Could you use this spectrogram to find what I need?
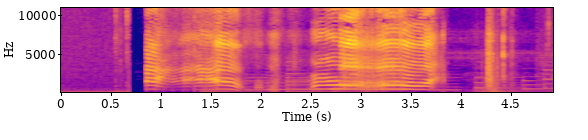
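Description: A baby cries while refusing a pacifier, two long wailing bouts with rising and falling pitch, loud and insistent, separated by short gasps and whimpers.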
